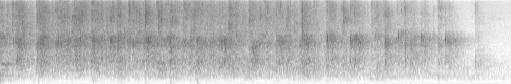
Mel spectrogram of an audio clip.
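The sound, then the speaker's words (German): A church crowd applauds itself for collecting ten tons of donations, bursting into sustained, dense applause, many hands clapping at once in a steady roar that thins out and fades over the final second. “Ihr dürft euch mal selber einen fetten Applaus geben.”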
